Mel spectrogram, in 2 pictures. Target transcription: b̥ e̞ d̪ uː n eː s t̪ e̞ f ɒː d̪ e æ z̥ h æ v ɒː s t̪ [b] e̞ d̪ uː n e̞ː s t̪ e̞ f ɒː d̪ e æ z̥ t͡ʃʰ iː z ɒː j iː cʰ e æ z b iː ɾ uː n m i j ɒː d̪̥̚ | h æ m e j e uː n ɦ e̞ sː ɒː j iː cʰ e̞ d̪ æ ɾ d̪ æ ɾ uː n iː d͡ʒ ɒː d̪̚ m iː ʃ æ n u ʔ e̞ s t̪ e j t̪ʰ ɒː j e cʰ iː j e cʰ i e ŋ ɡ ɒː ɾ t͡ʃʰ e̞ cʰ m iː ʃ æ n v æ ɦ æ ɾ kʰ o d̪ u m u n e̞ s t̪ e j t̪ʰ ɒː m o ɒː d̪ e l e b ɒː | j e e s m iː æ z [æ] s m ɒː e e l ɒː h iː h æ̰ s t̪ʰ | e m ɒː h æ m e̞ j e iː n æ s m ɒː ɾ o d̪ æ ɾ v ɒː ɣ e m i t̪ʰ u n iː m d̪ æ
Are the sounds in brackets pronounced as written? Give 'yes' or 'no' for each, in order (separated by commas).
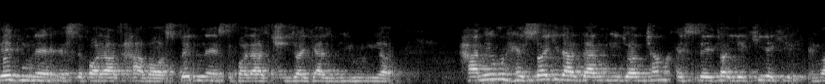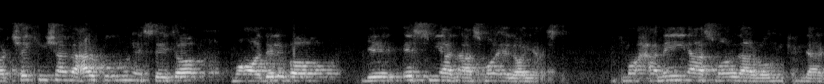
yes, yes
